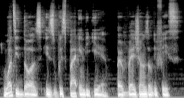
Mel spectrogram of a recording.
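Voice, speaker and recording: A man with an extremely deep voice gives an earnest, measured commentary. His tone is dark and husky, with faint music underneath. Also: fairly even intonation. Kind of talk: scripted commentary narration.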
